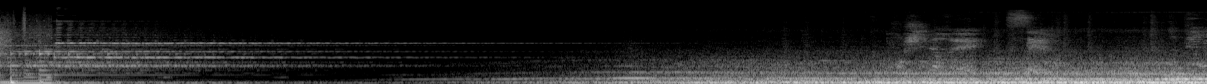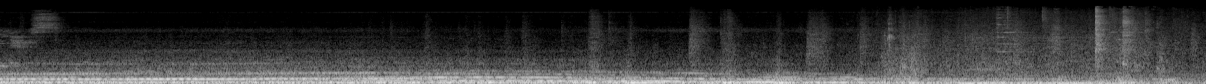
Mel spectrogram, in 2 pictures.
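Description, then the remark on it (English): A tram running from central Geneva to the main entrance of CERN hums to a near stop, goes briefly quiet, then pulls away with a rising electric motor whine gliding upward over a steady low rumble, staying fairly loud. “stepping off the tram that takes you from central Geneva to the main entrance of CERN, you could easily miss the fact that this is where thousands of scientists are hard at work, building the future of physics.”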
